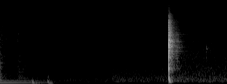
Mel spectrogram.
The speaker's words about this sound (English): Yep, that's the slap heard around the world. I'm talking about Will Smith and Chris Rock at the Oscars the other night.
